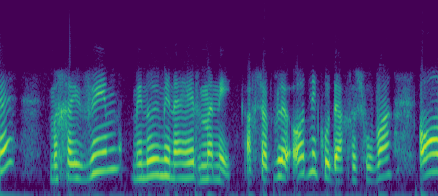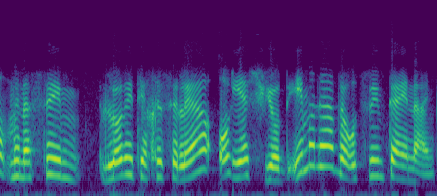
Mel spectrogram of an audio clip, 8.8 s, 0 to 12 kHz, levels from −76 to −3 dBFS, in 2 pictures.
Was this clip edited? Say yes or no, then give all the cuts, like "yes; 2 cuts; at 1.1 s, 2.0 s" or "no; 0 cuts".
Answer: yes; 4 cuts; at 2.0 s, 2.7 s, 4.2 s, 6.7 s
